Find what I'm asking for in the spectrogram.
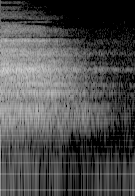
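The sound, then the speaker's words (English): A deep, slow exhale through the mouth as part of a calming breathing exercise, a soft breathy hiss that starts fairly strong and fades away over about a second, heard alone. “So you're going to inhale through your nose. You're going to take a deep exhale through your mouth.”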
